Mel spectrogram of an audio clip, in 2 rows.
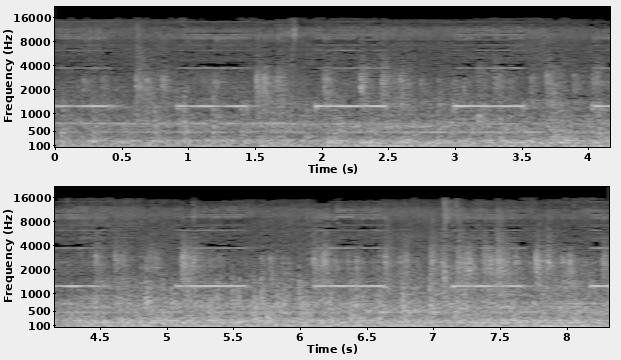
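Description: Warning alarm on a Caterpillar 307E mini excavator beeping steadily about once a second, each beep about half a second long, over the machine's diesel engine running, with occasional metal clanks.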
